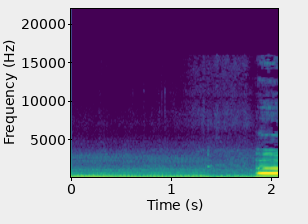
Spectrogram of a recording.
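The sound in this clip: A car being driven gives off a steady low engine rumble that runs throughout, with a brief brighter tonal sound near the end.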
